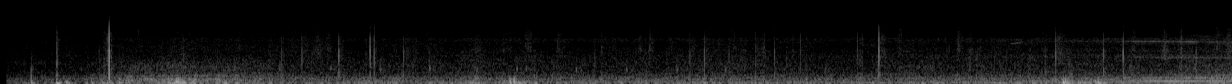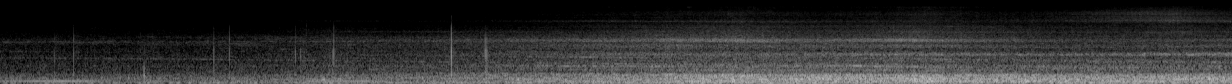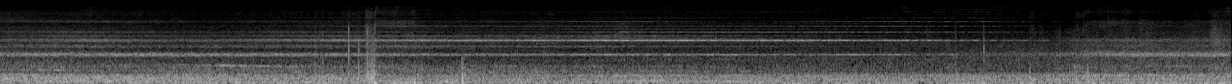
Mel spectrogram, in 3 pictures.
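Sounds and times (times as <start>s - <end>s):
high-pitched brake squeal: 11.1s - 16.1s, 24.7s - 36.9s.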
